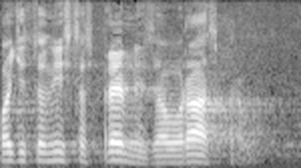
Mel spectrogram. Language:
Croatian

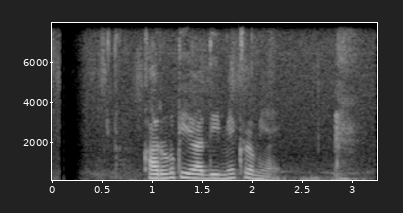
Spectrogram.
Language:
Sinhala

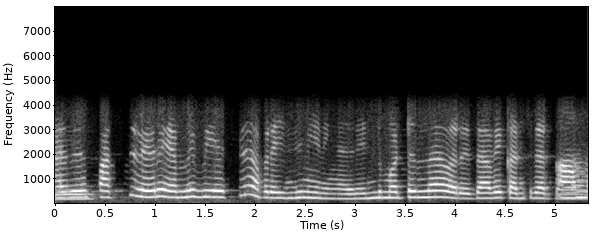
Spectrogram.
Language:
Tamil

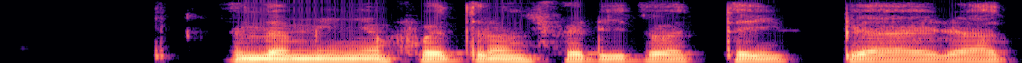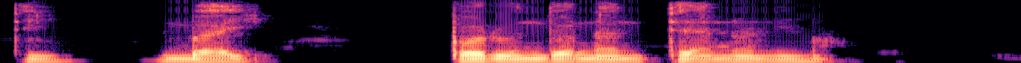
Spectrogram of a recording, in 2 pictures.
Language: Spanish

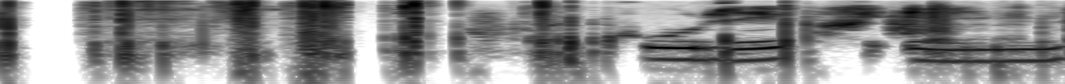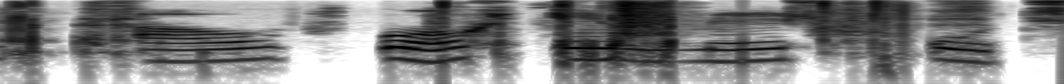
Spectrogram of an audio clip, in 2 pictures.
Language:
Icelandic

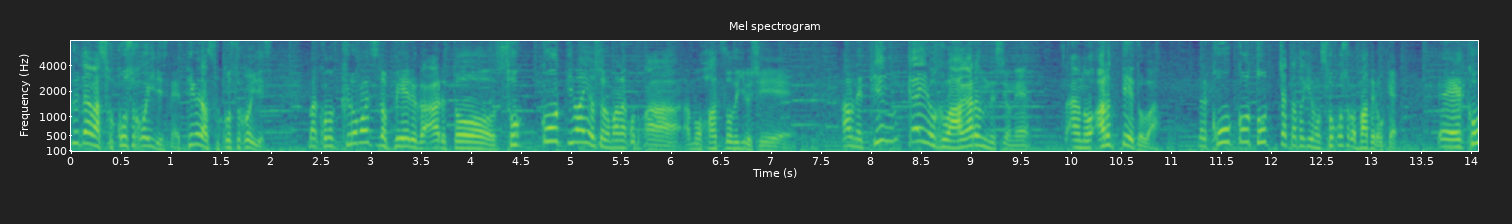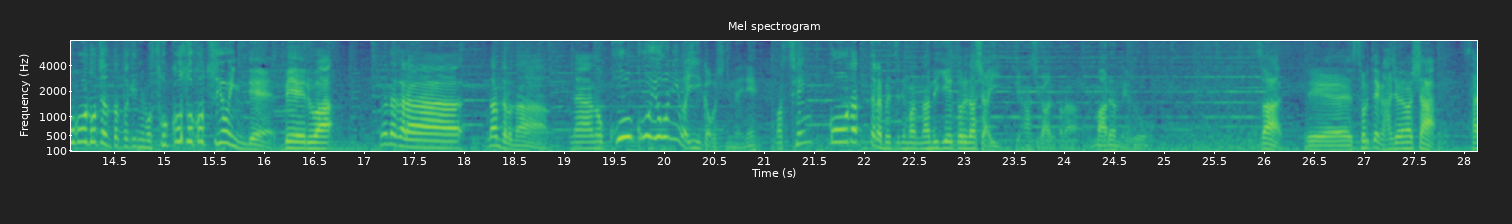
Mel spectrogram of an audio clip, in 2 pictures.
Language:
Japanese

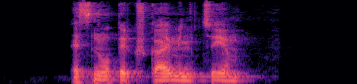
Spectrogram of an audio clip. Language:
Latvian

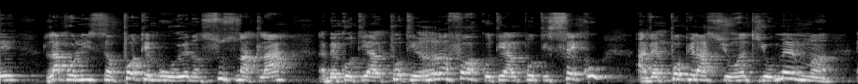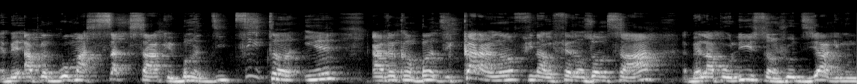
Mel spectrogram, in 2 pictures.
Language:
French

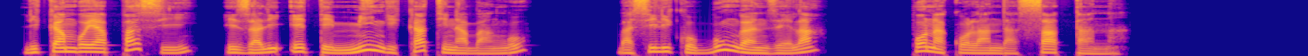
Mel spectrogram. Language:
Lingala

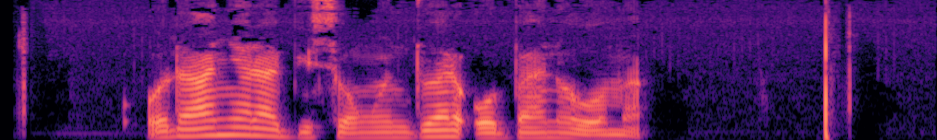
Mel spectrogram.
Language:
Dagbani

